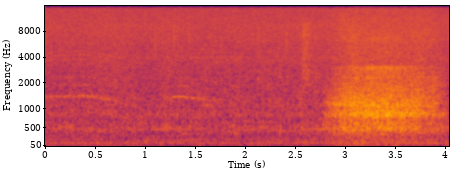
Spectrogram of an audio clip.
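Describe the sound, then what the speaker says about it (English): A single deep breath drawn in and let out close by, a soft airy rush swelling near the end over a low steady hum. "take a deep breath"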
